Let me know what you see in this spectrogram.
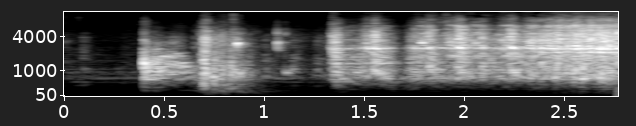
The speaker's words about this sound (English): All POIs then leave the residence, climb into the back of their van, close the doors, and their driver leaves.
